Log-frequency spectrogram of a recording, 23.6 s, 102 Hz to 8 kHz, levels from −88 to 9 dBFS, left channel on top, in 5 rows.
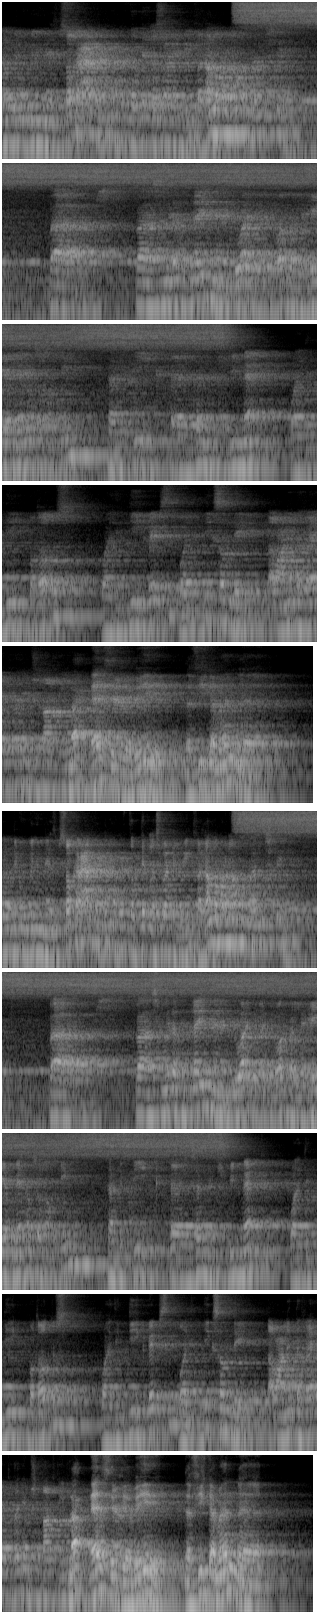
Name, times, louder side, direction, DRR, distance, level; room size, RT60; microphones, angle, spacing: voice 1, 0.0-4.4 5.4-6.0 6.7-10.6 11.0-11.7 12.0-13.3 13.8-15.2 15.7-17.9 18.2-20.9, right 1 dB, 75° right, -1 dB, 0.8 m, -32 dB
sound 1, 3.4-12.8, equal, 10° right, 0.9 m, -37 dB
voice 2, 19.9-21.4 21.6-22.8, right 5 dB, 50° right, 8 dB, 0.3 m, -25 dB
6.7 x 4.2 x 4.8 m, 2.9 s
head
